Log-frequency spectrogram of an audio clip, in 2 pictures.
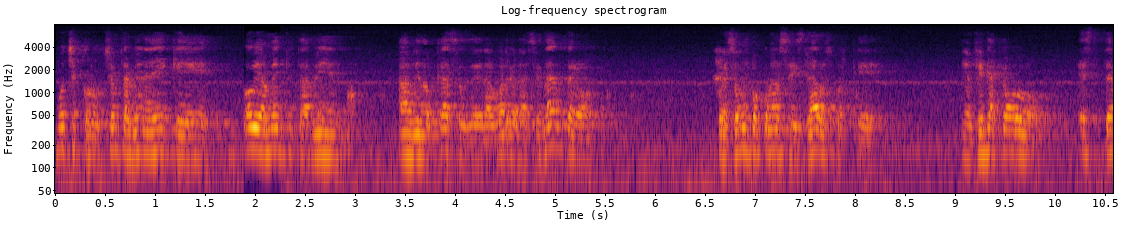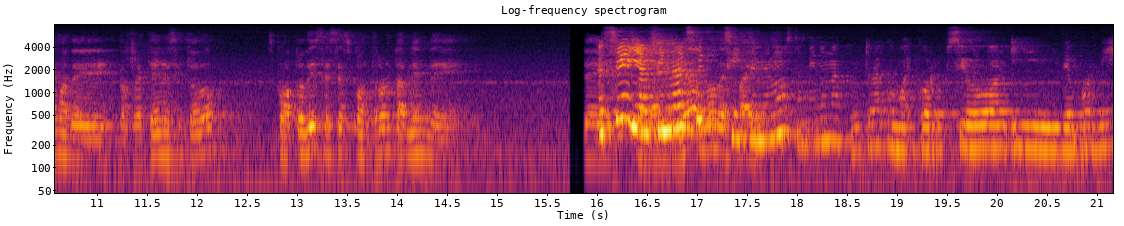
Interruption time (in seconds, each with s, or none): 16.1 s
